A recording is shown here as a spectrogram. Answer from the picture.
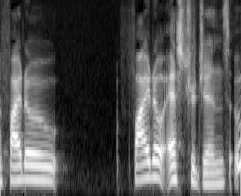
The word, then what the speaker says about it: phytoestrogens: And the controversy around it is that, as like with other soy products, due to the phytoestrogens.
